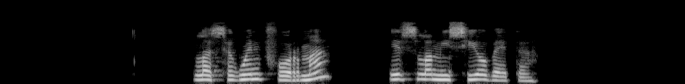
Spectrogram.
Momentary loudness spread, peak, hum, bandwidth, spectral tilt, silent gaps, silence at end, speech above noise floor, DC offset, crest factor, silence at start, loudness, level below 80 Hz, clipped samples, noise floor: 12 LU; -2 dBFS; none; 7.6 kHz; -6 dB/octave; 3.33-3.88 s; 1.5 s; over 75 dB; under 0.1%; 18 dB; 1.95 s; -16 LUFS; -64 dBFS; under 0.1%; under -90 dBFS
